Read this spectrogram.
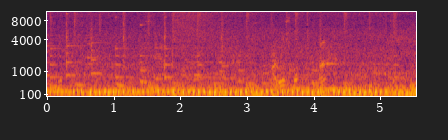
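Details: Yamaha Mio Soul GT scooter that overcharged the battery to 15V with error code 46, traced to a faulty regulator rectifier. Tested on a temporarily fitted spare regulator with the code cleared, small revs rise and drop cleanly with no stumble; smooth revving.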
